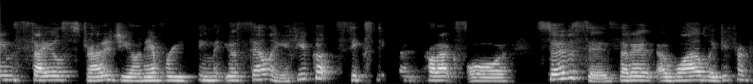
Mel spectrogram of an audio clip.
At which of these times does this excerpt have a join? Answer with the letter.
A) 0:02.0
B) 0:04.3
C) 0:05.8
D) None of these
A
